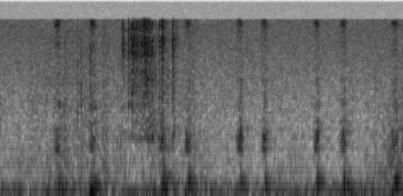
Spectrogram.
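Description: Soundbrenner Pulse wearable vibrating metronome buzzing faintly in a swing rhythm: triplets with the middle pulse left out, giving repeating pairs of short pulses in a long-short pattern.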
